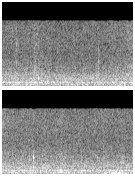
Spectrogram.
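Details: Bees from a hive hidden inside the walls of a house, disturbed during removal; a dense, steady swarm hum fills the whole clip, with a faint band near the low-middle range and no other clear sounds.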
